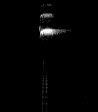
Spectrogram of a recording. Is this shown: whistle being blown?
yes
